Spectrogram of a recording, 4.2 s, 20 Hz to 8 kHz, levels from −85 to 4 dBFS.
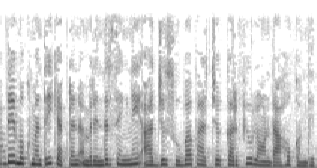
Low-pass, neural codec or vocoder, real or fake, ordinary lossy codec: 7.2 kHz; none; real; none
